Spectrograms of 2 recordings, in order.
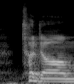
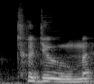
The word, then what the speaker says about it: Tudum: The whole Tudum, or Tudum, as Netflix now pronounces it, is from House of Cards.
